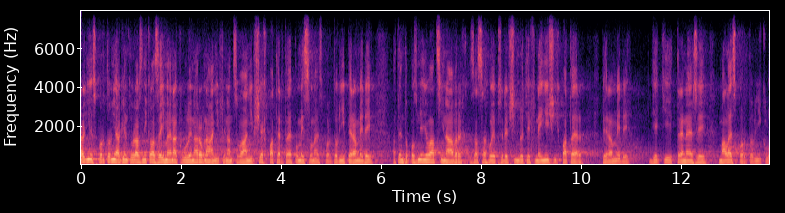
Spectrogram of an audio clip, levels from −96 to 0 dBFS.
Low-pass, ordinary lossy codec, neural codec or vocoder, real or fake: 7.2 kHz; Opus, 16 kbps; none; real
